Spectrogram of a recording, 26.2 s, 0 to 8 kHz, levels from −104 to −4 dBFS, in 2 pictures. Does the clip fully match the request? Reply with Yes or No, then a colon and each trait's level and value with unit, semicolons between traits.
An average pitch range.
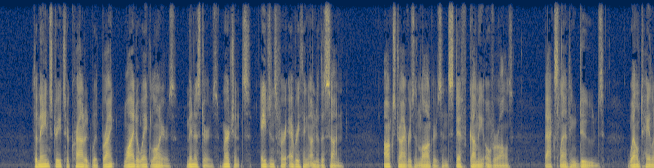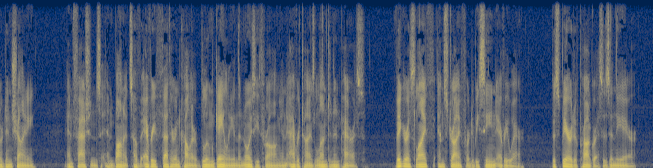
Yes: average, 3.2 semitones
